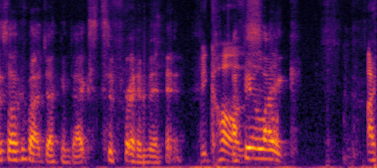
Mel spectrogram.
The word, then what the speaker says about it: Daxter: No, I was going to talk about Jack and Daxter for a minute. Because I feel like that generation of Crash Bandicoot, Jack and Daxter, Ratchet and Clank. yeah. It is Daxter, not Dexter.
